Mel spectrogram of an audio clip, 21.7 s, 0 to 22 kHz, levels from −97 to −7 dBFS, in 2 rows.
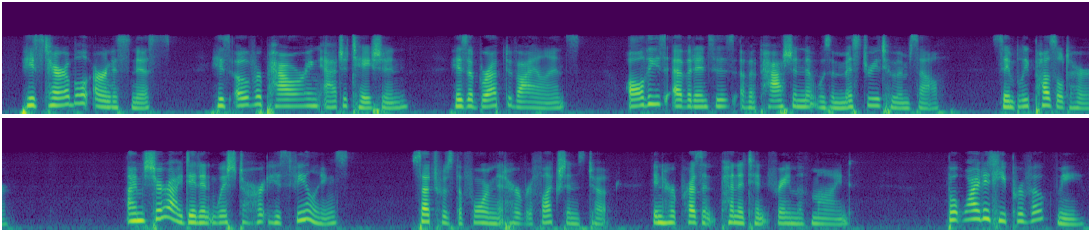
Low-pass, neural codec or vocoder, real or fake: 7.2 kHz; codec, 16 kHz, 0.8 kbps, ZipCodec; fake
